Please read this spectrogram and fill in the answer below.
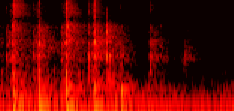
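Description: Tarot cards being shuffled and handled in the hands: a run of sharp card clicks and snaps that thins out about a second and a half in.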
